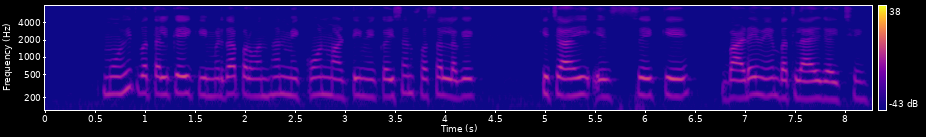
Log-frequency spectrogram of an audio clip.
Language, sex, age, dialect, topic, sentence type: Magahi, female, 60-100, Western, agriculture, statement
